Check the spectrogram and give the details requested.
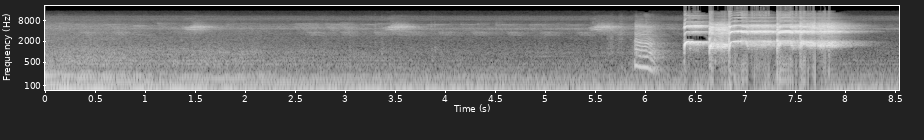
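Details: Decoy Chinese francolin giving a powerful call: faint distant notes first, then a brief descending sweep and a very loud, harsh, ringing burst of rapid strident notes over about two seconds.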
